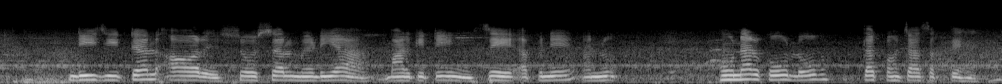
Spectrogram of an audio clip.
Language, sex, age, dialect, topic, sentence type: Hindi, female, 18-24, Hindustani Malvi Khadi Boli, banking, statement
